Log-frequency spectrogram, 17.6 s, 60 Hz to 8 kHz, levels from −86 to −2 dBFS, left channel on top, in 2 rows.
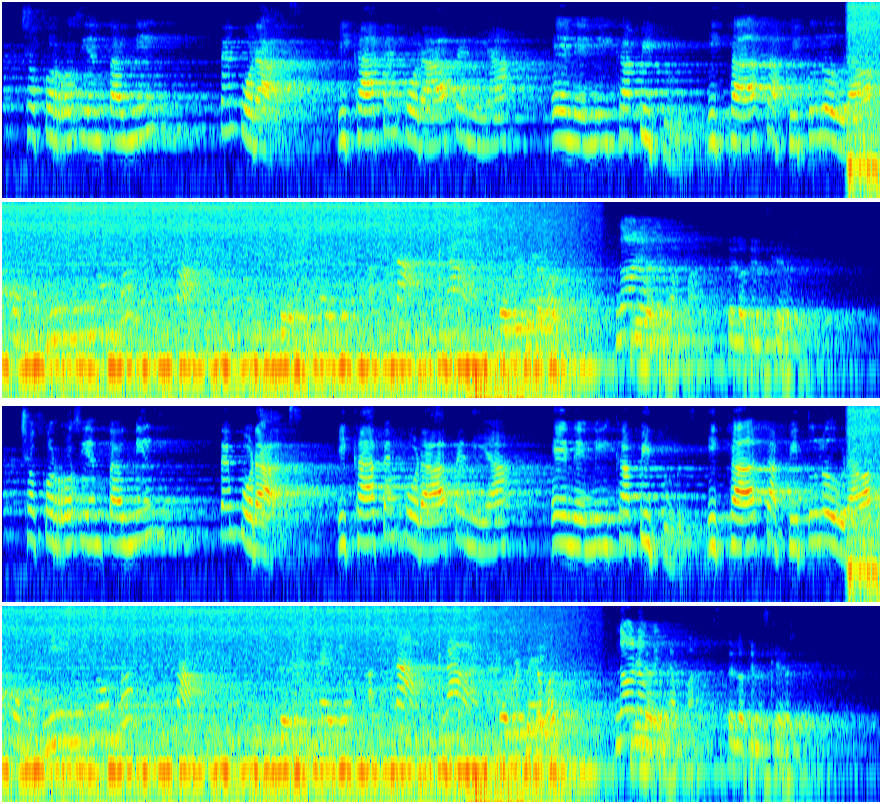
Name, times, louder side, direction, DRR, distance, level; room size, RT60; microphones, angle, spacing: voice 1, 0.2-1.5 2.2-2.9 3.4-5.1 5.5-10.9 11.9-12.3 12.7-14.3 14.9-15.4, right 3 dB, 85° right, 4 dB, 2.2 m, -36 dB
Frying (food), 8.4-14.8, left 1 dB, 5° left, 0.5 m, -30 dB
voice 2, 11.5-12.1 12.4-12.5 13.7-14.4 15.1-15.5 16.0-16.7, equal, 40° right, 1 dB, 2.9 m, -35 dB
26.0 x 23.5 x 6.5 m, 2.4 s
head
